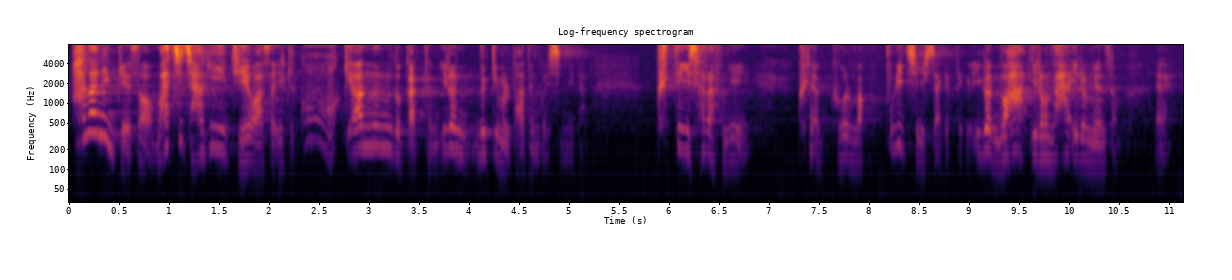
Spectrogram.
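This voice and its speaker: A man as a guest pastor preaching a sermon, telling a dramatic story and acting out the quoted voices, at times dropping to a hush. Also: fairly high pitch, huge pitch swings, fairly quick. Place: church sanctuary. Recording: long hall reverb.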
